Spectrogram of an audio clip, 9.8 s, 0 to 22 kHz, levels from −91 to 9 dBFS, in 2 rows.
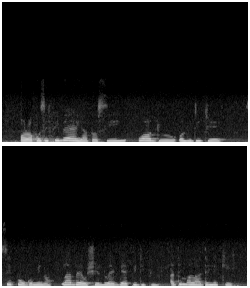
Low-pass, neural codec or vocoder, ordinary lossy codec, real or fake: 9.9 kHz; none; none; real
